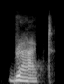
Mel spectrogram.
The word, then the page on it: bract: Indian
